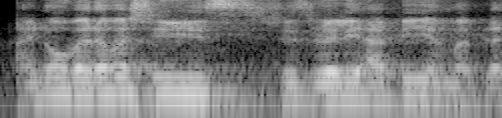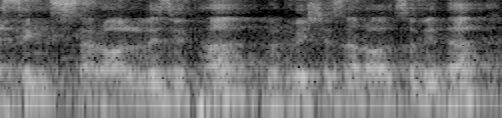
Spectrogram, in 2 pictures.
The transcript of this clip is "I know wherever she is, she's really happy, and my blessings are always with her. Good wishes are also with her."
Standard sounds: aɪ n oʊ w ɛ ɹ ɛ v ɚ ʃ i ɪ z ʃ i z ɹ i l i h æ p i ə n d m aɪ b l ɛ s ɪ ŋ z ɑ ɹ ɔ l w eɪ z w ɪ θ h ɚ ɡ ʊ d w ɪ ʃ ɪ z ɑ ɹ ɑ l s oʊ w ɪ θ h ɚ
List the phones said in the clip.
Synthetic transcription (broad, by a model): aɪ n oʊ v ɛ ɹ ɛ v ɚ ʃ i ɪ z ʃ i z ɹ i l i h æ p i ə n d m aɪ b l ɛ s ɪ ŋ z ɑ ɹ ɔ l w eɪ z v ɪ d h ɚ ɡ ʊ d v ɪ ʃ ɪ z ɑ ɹ ɑ l s oʊ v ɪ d h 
